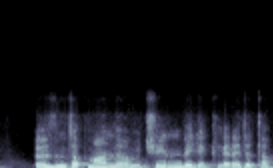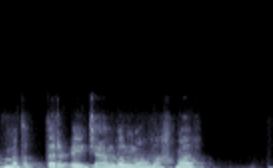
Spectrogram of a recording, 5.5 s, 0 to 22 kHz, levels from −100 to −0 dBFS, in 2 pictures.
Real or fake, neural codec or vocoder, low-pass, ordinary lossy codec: fake; codec, 16 kHz, 1.1 kbps, Voila-Tokenizer; 7.2 kHz; Opus, 32 kbps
